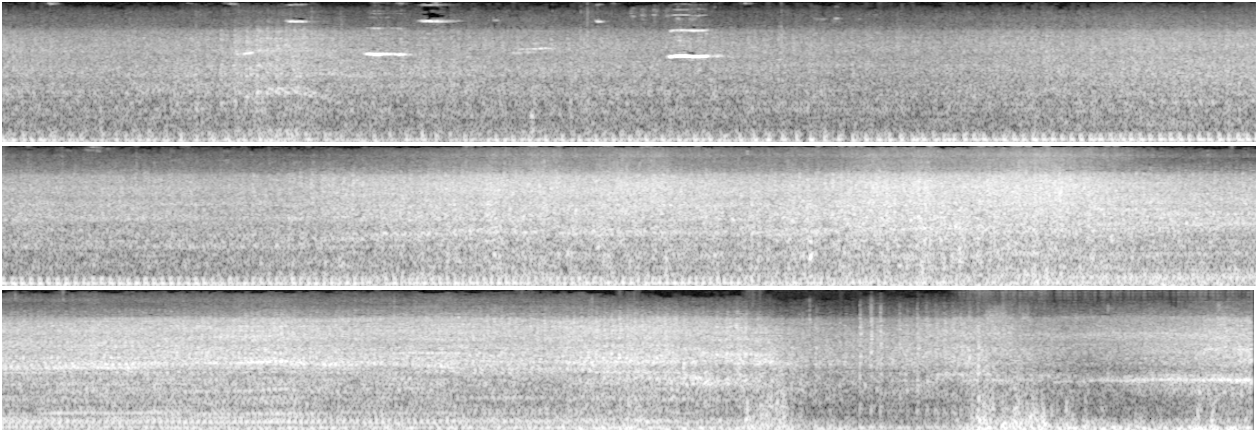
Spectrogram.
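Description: Dual-sport motorcycle engine running steadily while riding a gravel track, with a rushing hiss of water around the wheels as the bike fords a shallow stream about halfway through. The engine pitch rises a little after the crossing, and the sound changes abruptly just before the end.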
